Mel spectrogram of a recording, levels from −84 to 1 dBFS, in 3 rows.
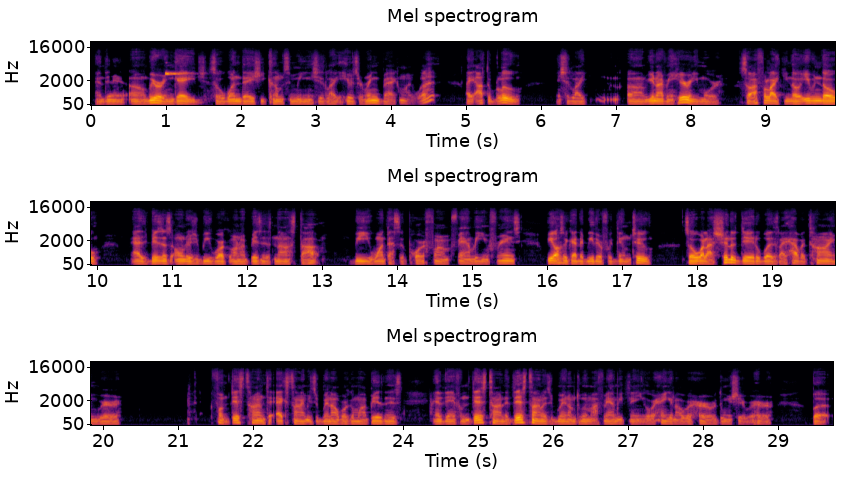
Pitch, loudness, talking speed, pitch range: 90 Hz, -25 LUFS, 245 wpm, 85-95 Hz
